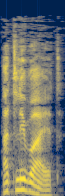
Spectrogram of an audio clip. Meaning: third-person singular present indicative imperfective of отлива́ть (otlivátʹ)
- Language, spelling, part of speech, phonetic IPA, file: Russian, отливает, verb, [ɐtlʲɪˈva(j)ɪt], Ru-отливает.ogg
